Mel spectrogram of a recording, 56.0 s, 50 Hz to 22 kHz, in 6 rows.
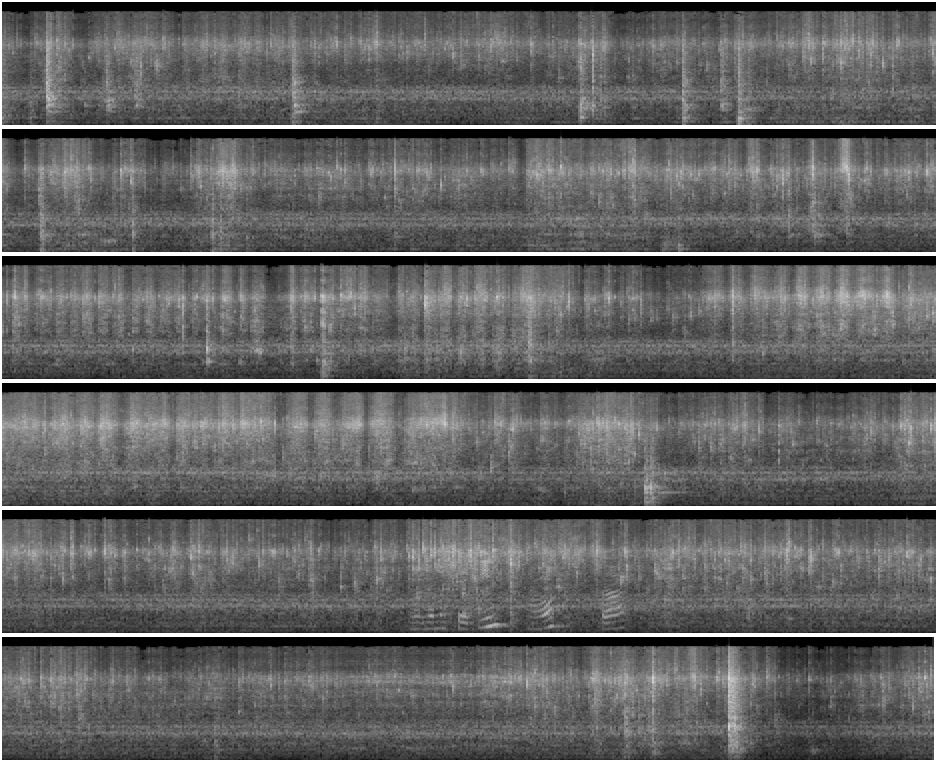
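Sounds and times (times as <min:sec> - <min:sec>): tap water running into sink: 0:00.0 - 0:56.0
scrubbing by hand: 0:18.8 - 0:24.3, 0:25.7 - 0:32.7.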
